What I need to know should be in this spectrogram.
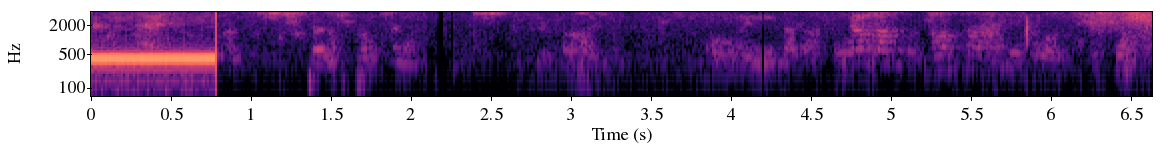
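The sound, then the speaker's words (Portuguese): A loud, steady phone line tone after a dropped call, held for almost a second and cut off abruptly, followed by quiet talking. “A ligação caiu, eu te mandei mensagem pelo WhatsApp que a ligação acabou caindo.”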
